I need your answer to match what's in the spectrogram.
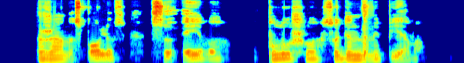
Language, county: Lithuanian, Klaipėda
